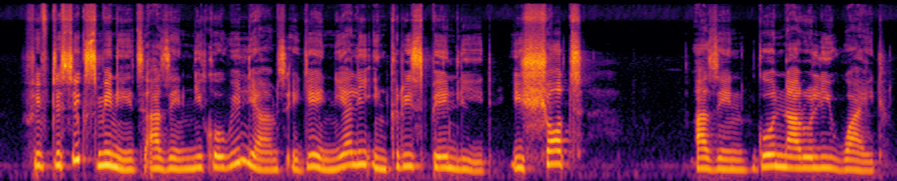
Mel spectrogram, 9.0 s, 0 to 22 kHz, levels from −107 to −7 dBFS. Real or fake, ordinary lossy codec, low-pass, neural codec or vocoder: real; none; none; none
